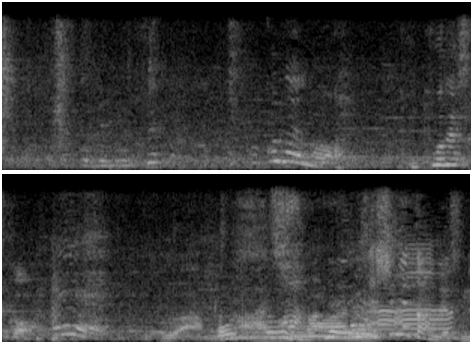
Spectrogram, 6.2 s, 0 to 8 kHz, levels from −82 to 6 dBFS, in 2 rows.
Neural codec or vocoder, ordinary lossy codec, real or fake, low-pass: none; none; real; 7.2 kHz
